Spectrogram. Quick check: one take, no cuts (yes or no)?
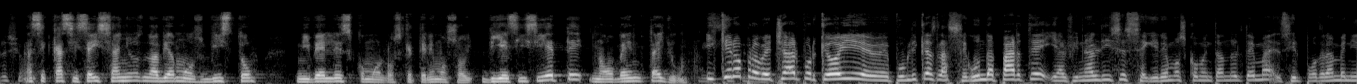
yes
